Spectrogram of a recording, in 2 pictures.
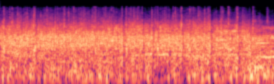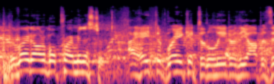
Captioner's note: some Applause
